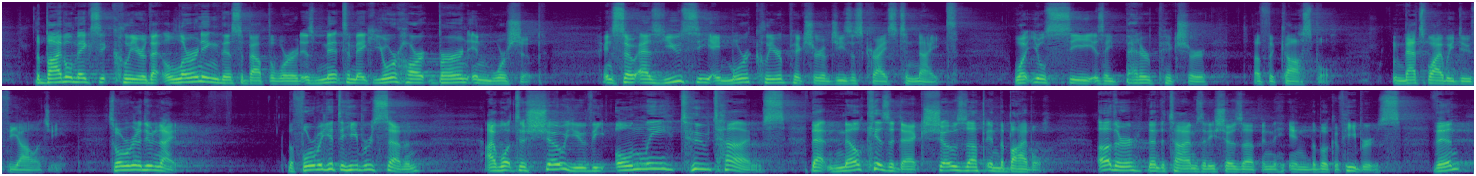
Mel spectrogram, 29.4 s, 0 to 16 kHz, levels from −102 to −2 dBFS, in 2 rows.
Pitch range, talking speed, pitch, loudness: 120-170 Hz, 190 wpm, 145 Hz, -30 LUFS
